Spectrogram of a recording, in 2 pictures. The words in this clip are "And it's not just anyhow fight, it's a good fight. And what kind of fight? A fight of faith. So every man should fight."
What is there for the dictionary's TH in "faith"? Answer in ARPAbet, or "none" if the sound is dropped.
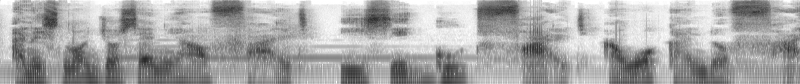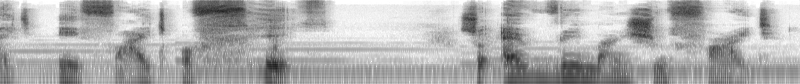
TH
